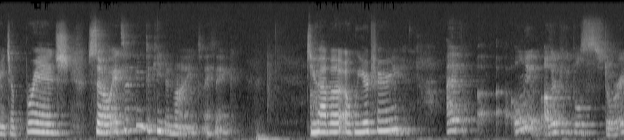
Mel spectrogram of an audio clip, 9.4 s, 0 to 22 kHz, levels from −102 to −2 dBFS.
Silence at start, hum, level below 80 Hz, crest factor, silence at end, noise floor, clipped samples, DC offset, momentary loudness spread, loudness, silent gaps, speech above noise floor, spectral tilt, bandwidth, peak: 0 s; none; -54 dBFS; 20 dB; 0 s; -54 dBFS; under 0.1%; under 0.1%; 21 LU; -31 LUFS; none; 23 dB; -3.5 dB/octave; 20 kHz; -12 dBFS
